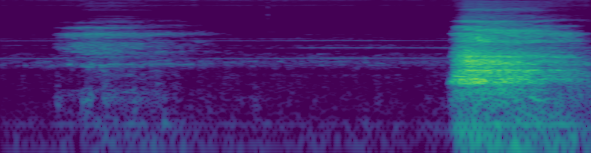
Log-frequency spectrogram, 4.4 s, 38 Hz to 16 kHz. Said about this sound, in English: let's take 3 deep breaths in and out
